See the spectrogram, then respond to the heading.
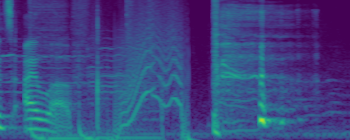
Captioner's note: record scratching; laughing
